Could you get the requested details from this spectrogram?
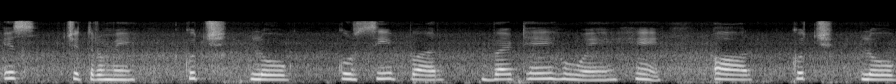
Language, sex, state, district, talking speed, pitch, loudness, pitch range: Hindi, female, Madhya Pradesh, Dhar, 85 wpm, 235 Hz, -15 LUFS, 220-255 Hz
